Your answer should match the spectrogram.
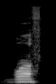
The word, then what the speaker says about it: Wohlfort: It's pronounced Wolf, right? And I was like, yes, it actually is.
